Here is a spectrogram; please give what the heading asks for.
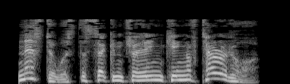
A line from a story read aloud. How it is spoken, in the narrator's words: Ariana exclaimed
